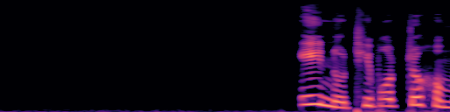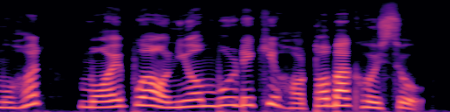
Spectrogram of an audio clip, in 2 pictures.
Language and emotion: Assamese, disgusted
